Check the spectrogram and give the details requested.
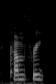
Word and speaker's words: comfrey: a plant how do you pronounce it please pronunciation and then I'll move on from the comre comfrey okay ComFree kit falling kit Primrose kit and then feather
